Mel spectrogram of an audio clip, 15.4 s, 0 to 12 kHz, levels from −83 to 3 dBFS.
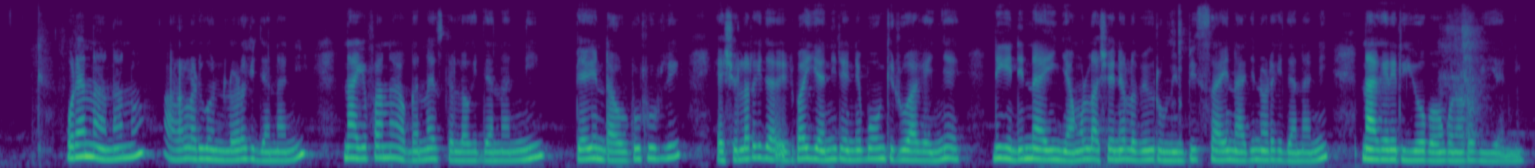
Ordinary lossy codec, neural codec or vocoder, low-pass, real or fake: none; none; none; real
